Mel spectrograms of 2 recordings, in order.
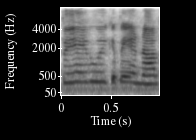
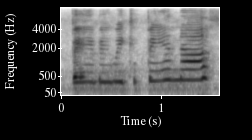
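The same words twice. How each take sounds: First: The voice falls at the end, adamant. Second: The voice rises at the end, questioning.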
